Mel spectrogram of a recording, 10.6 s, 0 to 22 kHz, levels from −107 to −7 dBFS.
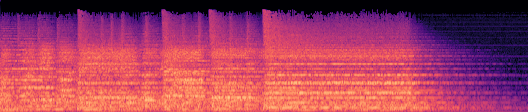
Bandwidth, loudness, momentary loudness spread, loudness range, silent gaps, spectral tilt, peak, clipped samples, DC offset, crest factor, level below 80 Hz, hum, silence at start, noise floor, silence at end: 15 kHz; -22 LUFS; 5 LU; 3 LU; none; -4.5 dB/octave; -8 dBFS; under 0.1%; 0.1%; 14 dB; -46 dBFS; none; 0 s; -55 dBFS; 1.1 s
